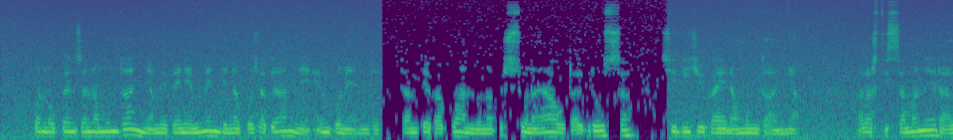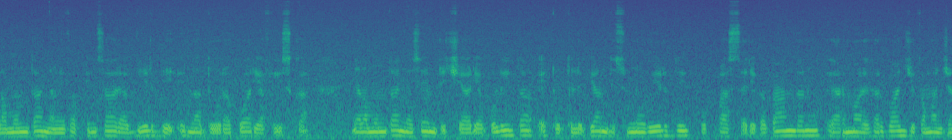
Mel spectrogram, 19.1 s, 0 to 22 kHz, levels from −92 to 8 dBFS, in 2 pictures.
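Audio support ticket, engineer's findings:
Denoising artefacts from 3.81 s to 6.67 s, after "cosa granni e mpunenti" and before "dici ca è na". Background drops and breaks up into twinkling specks. Overdone noise removal: the denoiser is set too strong, switching off single frequency bands near its noise estimate and taking quiet speech detail with them. Room noise, about 14 dB below the speech, is not a system fault.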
